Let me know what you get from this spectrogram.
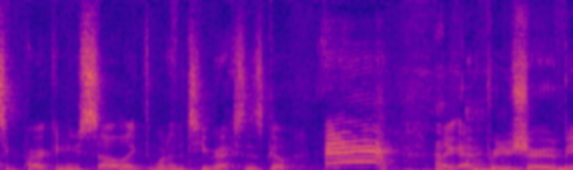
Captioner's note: screams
